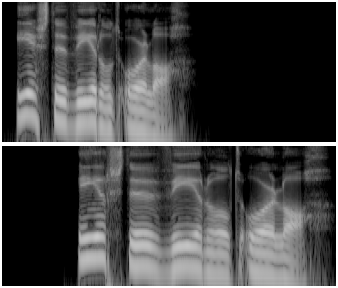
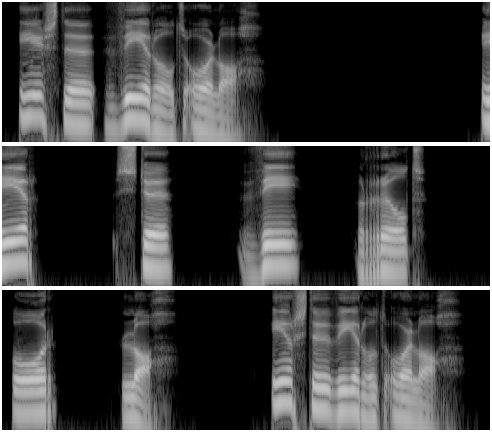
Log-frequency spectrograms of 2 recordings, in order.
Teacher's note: There is a light emphasis on the first syllable of the second word.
